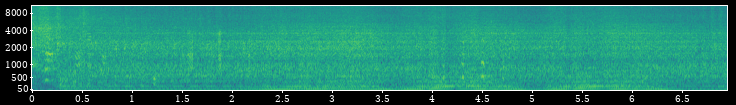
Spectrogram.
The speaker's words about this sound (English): Rev the Triumph's engine!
